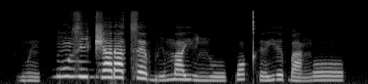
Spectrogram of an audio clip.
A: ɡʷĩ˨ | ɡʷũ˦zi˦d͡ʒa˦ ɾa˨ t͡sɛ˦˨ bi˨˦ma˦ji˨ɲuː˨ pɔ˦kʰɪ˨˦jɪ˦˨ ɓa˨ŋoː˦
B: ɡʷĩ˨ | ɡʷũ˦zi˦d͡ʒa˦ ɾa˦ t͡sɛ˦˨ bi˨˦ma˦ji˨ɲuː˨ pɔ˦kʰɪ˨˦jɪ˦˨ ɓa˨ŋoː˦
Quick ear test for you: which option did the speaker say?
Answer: B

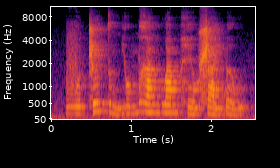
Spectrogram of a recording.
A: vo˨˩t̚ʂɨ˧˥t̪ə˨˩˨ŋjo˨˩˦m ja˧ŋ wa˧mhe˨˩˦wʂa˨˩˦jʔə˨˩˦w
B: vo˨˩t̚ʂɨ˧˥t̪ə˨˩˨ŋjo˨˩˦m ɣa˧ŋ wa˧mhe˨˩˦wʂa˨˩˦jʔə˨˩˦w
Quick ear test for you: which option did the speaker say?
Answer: B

